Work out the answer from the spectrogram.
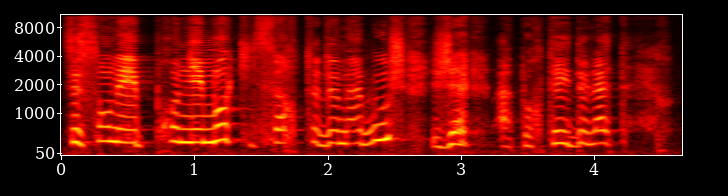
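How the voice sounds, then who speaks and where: A woman performing a poetic theatre monologue on stage, incantatory, moving between whispers and loud declamation. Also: high-pitched, lively intonation, measured pace.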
